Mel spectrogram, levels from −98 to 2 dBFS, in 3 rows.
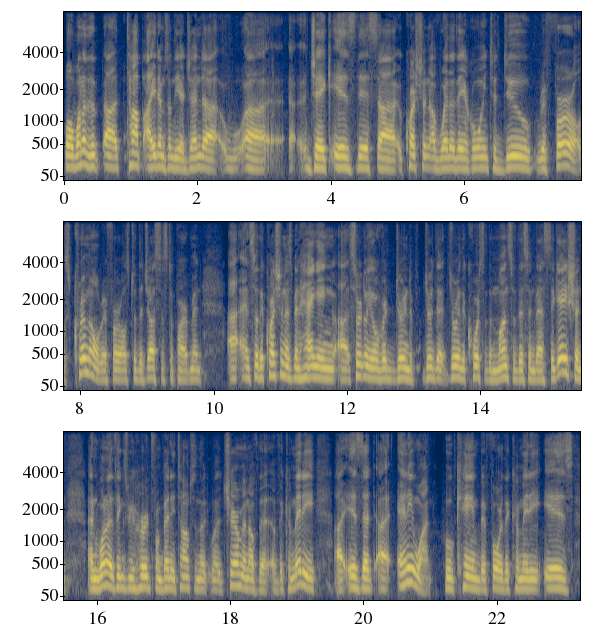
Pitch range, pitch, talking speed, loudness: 135-155 Hz, 145 Hz, 210 wpm, -19 LUFS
